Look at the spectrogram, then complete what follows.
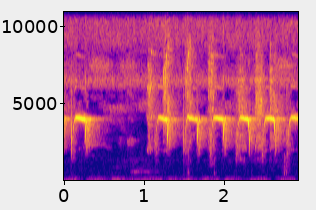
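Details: Plain prinia delivering rapid, high descending notes around three per second, briefly overlapped by a second, slightly different chirping series before the steady repetition resumes.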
